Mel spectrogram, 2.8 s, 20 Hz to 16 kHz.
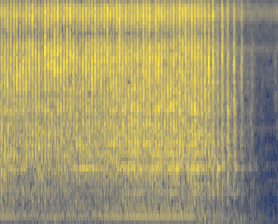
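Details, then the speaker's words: Chevrolet Aveo 2015 petrol engine cranked with the timing cover removed: rapid, busy clatter like lifters; actually a slack timing belt that lost tension and slaps its cover, not lifters or main bearings. "Mira el problema que ocasiona ese ruido amigos es nuestra banda de distribución que pues se destensó perdió su censura ahora pues mire está muy floja Claro que arranca y pega con La Tolva"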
